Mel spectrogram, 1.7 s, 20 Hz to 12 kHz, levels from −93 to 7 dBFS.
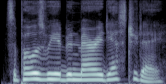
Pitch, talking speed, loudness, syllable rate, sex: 200 Hz, 215 wpm, -16 LUFS, 7.0 syllables/s, female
